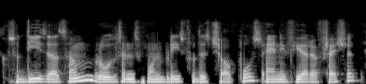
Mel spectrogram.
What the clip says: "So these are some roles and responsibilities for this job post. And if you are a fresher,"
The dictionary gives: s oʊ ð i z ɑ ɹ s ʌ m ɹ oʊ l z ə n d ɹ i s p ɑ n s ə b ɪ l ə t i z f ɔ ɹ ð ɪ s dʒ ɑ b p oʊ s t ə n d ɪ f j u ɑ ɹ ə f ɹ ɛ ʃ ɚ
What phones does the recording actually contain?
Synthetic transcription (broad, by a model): s oʊ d i z ɑ ɹ s ʌ m ɹ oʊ l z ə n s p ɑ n ə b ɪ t i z f ɔ ɹ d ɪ s tʃ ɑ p p oʊ s t ə n d ɪ f j u ɑ ɹ ə f ɹ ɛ ʃ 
